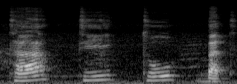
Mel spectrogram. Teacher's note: Ketika kita mengucapkan ta, ujung lidah kita tempelkan di dalam sini, pertemuan antara gigi dan gusi. Ta, seperti T dalam bahasa Indonesia, cuman ada aliran nafas.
